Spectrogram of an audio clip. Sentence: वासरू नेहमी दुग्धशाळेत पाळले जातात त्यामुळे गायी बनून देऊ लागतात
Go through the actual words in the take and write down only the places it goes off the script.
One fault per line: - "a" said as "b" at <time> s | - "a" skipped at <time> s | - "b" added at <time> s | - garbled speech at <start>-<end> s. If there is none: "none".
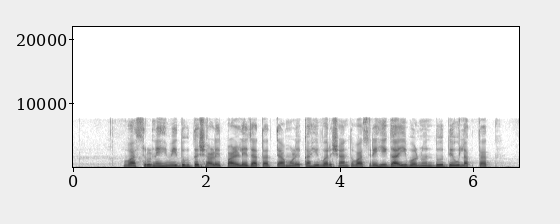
- "काही वर्षांत वासरेही" added at 3.4 s
- "दूध" added at 5.4 s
